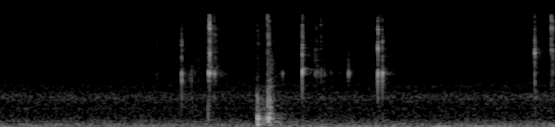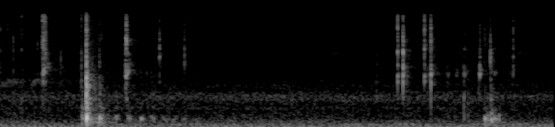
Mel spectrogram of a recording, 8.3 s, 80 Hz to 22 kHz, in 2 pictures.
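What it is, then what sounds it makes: Glycerin soap bar being scraped with a blade. A metal utility-knife blade scrapes and scores the surface of a solid, rectangular, hand-sized translucent glycerin bar soap with green and red swirls, held in the hand. Short, sharp, bright scratching clicks come in scattered bursts over a quiet low hum, with the audio processed as 8D.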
